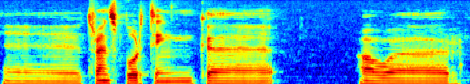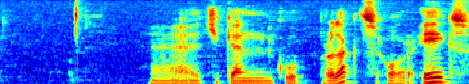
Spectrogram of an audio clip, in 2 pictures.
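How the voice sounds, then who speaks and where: Taking long, frequent pauses, a man speaks at a very slow pace. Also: fairly low pitch for a man, ordinary pitch variation. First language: not English. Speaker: gaming youtuber. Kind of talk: gameplay commentary. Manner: halting, many filler words.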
